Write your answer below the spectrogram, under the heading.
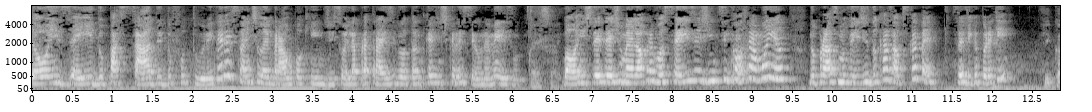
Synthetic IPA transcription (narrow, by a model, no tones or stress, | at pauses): õj̃zaid̪ʊpasad̪ʊɪd̪ʊfut̪uɾʊɛĩt̪eɾesɐ̃nt͡ʃɪlẽmbɾaũpokʰĩɲʊd͡ʒisʊoʎapɾɐt̪ɾajzɪvewt̪ɐ̃t̪ʊ̥kɪaʒẽnt͡ʃɪ̥kɾesewnɛmezmʊ | s | bõɐʒẽnt͡ʃɪd̪ezeʒɐʊmeʎɔɾpɾɐvosezɪaʒẽt͡ʃɪsɪĩŋkõnt̪ɾɐaːmɐ̃ɲɐ̃ | nʊpɾɔsimʊvid͡ʒʊd̪ʊkazawkɪskɐ̃pɛ | osefikɐpʊɾaki | fik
